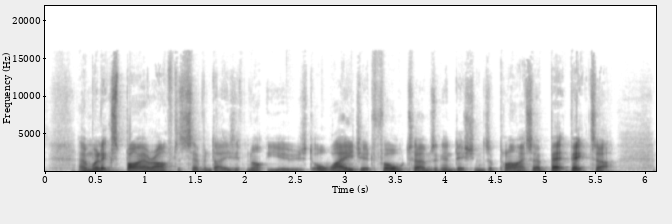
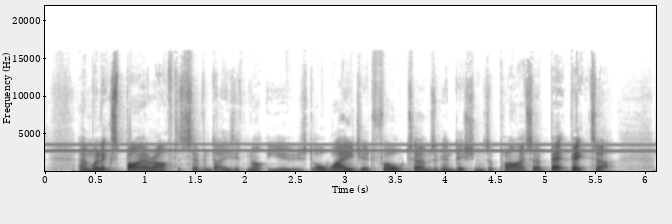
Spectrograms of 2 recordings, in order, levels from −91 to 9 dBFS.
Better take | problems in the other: first | high-pitched whine; noticeable; throughout; 3 kHz, 10 dB below the speech

